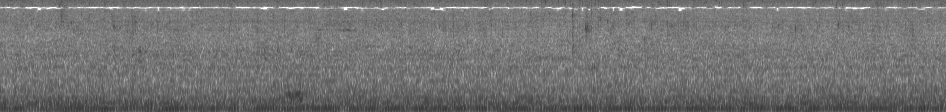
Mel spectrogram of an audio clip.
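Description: Bathroom sink tap running steadily, water splashing into the basin.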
